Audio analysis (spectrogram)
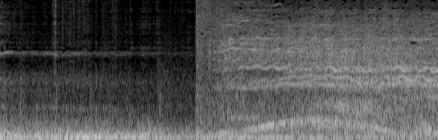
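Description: A low rumble gives way to a sudden harsh, gritty grinding scrape of stone dragging across stone at a tomb, loud, continuing steadily with a rising and falling creak. No voices.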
